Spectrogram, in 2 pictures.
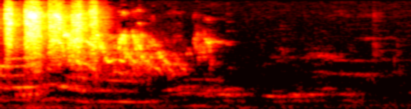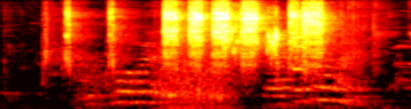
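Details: Australian budgerigars kept in a small cage give bursts of harsh, buzzy chatter at the beginning and end, separated by a quieter stretch of soft warbled notes.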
